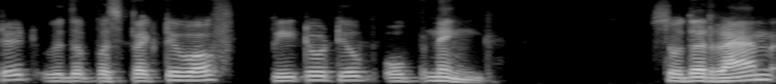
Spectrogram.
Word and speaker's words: pitot: o t o t the last t is silent it's okay if you call it pitot also we grew up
